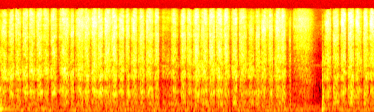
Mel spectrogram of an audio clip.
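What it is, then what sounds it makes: Stylus on glass tablet screen. A white plastic stylus tip strokes and taps the glass touchscreen of an iPad resting on a desk while coloring. Quick, steady scratchy strokes carry a bright, raspy hiss, and a smoother, quieter swish near the end leads into a single sharp tap before the scratching resumes.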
